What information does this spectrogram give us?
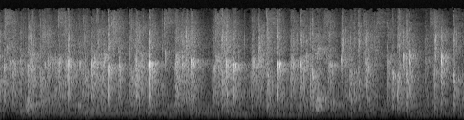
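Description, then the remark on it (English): A standing audience claps hands in praise of the Lord, a dense, steady wash of overlapping claps lasting several seconds at a fairly even loudness, with a faint low hum of voices or music underneath. “Let's give him a hand clap of praise right now.”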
